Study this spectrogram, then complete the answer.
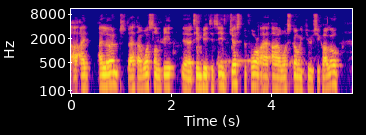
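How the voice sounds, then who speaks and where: Speaking at a moderate pace with ordinary pitch variation, a man talks in a Norwegian accent. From Norway. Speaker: network marketer. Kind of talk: testimony. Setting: video call. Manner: halting.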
